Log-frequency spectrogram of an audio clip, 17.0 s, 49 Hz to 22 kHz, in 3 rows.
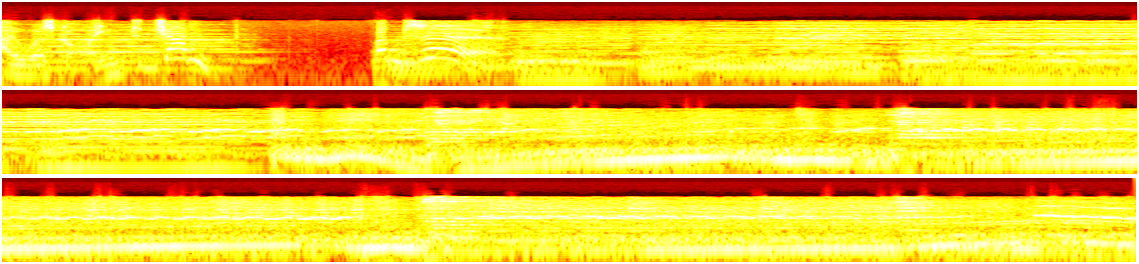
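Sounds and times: cartoon music: 0:04.7 - 0:17.0
engine-like revving sound effect: 0:07.0 - 0:17.0.

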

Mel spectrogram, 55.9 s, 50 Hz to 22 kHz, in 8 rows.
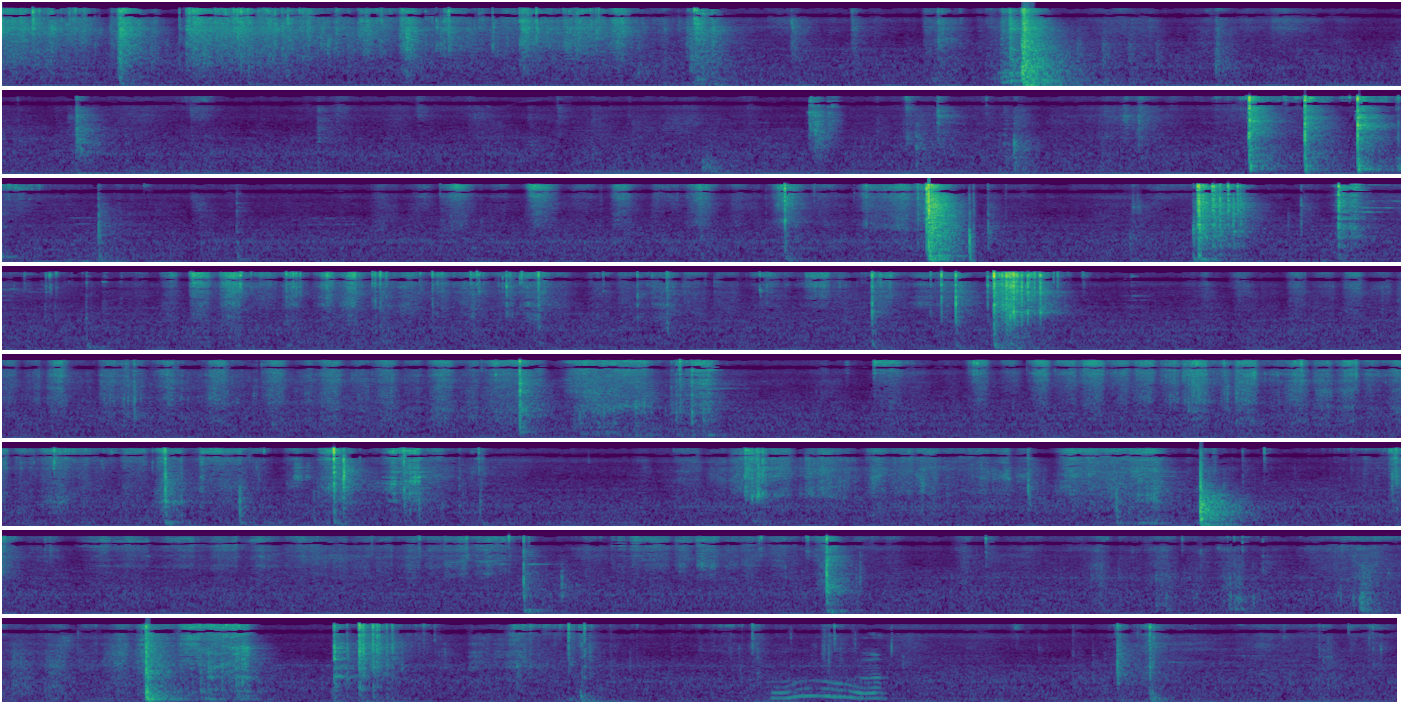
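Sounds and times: knife slicing watermelon rind: 0:21.8 - 0:26.3, 0:32.4 - 0:37.3, 0:38.3 - 0:41.0.

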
